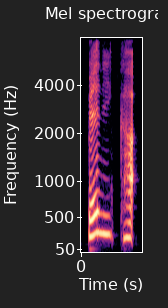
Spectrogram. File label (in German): "benika", japanische maedchennamen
